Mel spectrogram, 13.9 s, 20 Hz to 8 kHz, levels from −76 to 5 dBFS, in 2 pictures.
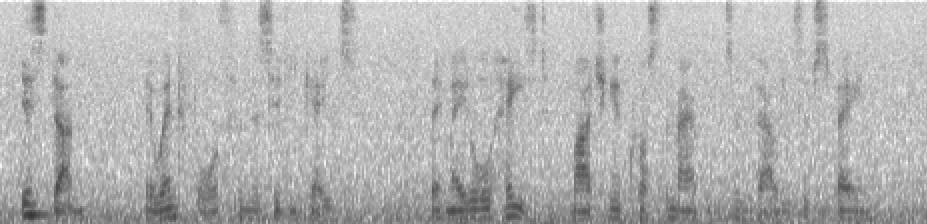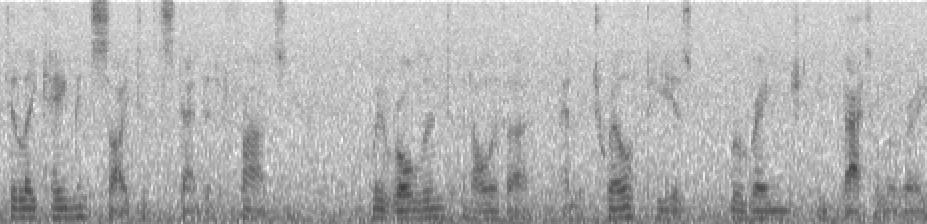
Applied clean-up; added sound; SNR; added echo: none; Water; 6 dB; none.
